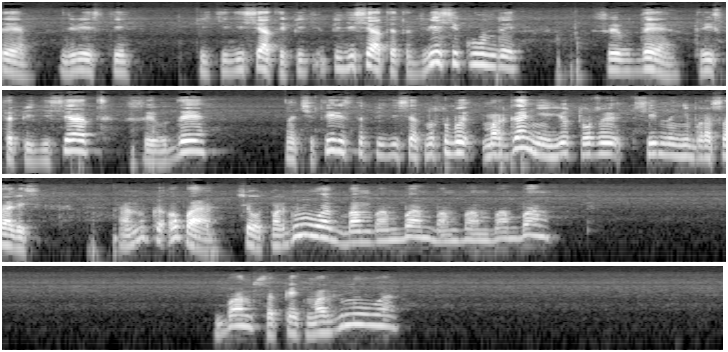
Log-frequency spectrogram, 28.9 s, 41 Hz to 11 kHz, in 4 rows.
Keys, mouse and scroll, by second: 5.7 shift+d, 12.4 shift+d, 15.5 space.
